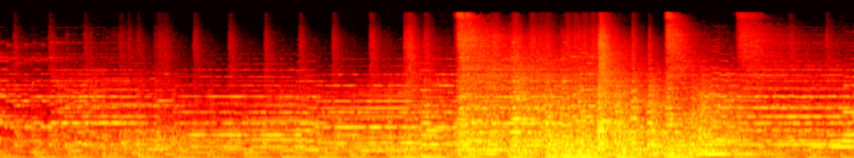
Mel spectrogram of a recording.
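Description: Wind ensemble playing a march, clarinets and brass together, swelling about halfway through into a loud full-band passage with crashes, then easing a little near the end.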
